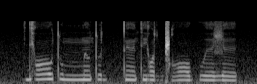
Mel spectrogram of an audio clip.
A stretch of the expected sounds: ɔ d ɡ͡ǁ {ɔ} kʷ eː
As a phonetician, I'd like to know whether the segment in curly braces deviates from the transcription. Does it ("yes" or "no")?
yes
